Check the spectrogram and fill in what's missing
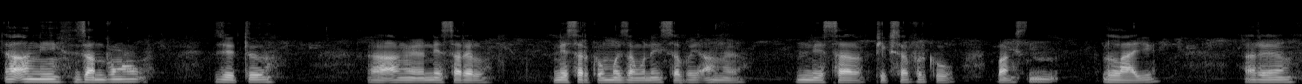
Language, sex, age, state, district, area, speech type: Bodo, male, 18-30, Assam, Baksa, rural, spontaneous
